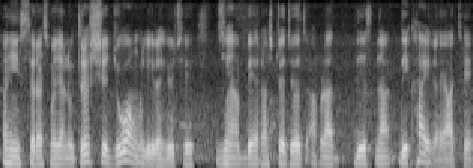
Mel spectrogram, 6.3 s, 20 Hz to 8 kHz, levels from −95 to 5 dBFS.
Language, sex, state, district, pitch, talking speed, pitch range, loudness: Gujarati, male, Gujarat, Gandhinagar, 115 Hz, 160 wpm, 110-130 Hz, -19 LUFS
